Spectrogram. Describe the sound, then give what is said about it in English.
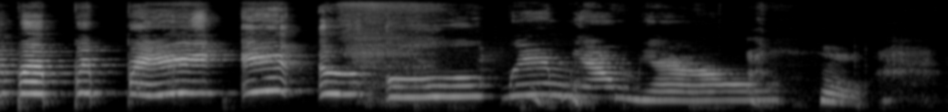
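A novelty horn made of cat meows plays a quick, tuneful run of about a dozen bright, nasal mews, rising and falling in pitch, loud with no talking. “Was that a cat horn?”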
